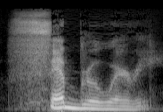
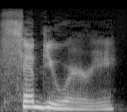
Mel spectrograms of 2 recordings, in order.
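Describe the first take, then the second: First: The first R sound is pronounced. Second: The first R sound is dropped. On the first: The speaker calls it right. "There are two R's in February" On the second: The speaker calls it wrong. "It's not February"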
